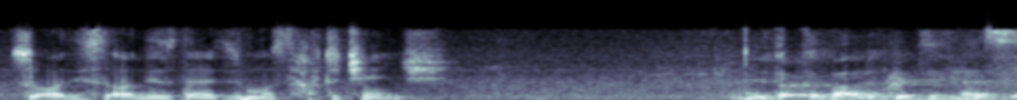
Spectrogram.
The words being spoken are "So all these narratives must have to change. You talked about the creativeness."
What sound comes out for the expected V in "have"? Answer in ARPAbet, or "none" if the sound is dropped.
F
